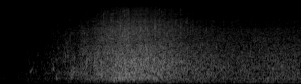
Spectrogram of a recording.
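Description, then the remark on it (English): An Atlantic wave surges in and breaks on a five-mile sandy island beach, swelling to a loud broad roar about a second in, then lingering as a steady hissing wash of surf with no voices. “It's an island, so you have to take a little boat, and it's 5 miles of sand and Atlantic breakers crashing.”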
